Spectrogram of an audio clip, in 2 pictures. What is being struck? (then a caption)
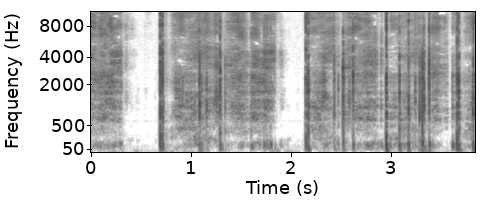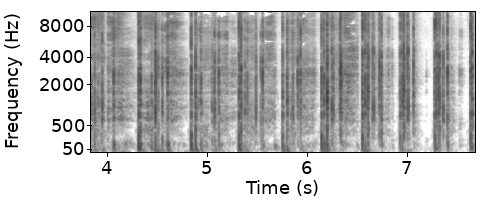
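Paperboard box. Long nails tap and scratch the back of a small white printed paperboard box, a press-on nails package held in the hands. Crisp, dry taps land in quick irregular bursts over a steady scratchy rustle, with a few brief silent pauses in between.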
